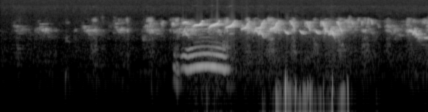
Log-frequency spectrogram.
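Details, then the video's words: A pet cat gives one drawn-out meow, rising and then falling, lasting about half a second. Quick high bird chirps run through much of the clip, and a few dull low thumps follow. "Our Pet Cat Meowing"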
